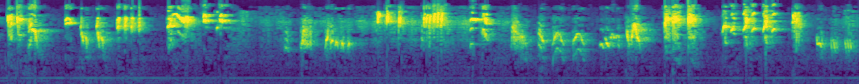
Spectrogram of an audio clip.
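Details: Orange-headed thrush, one of ten birds, in full song: a rapid stream of high chirps, trills and squeaky whistled phrases with brief pauses between bursts, a steady low hum underneath.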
